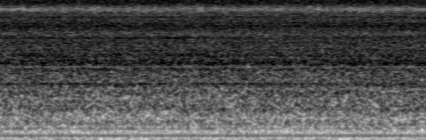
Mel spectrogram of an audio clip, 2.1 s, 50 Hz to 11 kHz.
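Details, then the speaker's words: Tronxy XY2 Pro 3D printer preheating, heated bed set to 50°C and extruder to 200°C: constant airy whoosh with steady low hum underneath; printer fans are seriously noisy. "And then as you guys can hear right now, this thing is seriously noisy."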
